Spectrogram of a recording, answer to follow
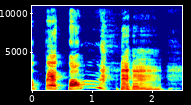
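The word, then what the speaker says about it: แปลกปลอม: อ่าน ลั่น ลิ้น นะ ครับ อ่าน ว่า แปลก ปลอม มัน มา อ่าน มัน บ่ อ่าน แล้ว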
